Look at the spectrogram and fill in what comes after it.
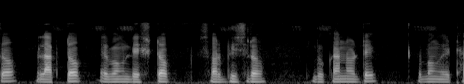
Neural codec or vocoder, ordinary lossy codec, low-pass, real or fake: none; Opus, 24 kbps; 7.2 kHz; real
